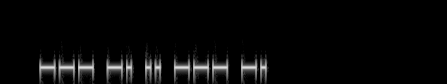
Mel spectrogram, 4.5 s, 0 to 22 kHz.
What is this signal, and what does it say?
Morse code, heard as a keyed tone, about 25 wpm, 700 Hz. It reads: ONION
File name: 5 Letter Words - First 3 Letters Given - 25wpm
